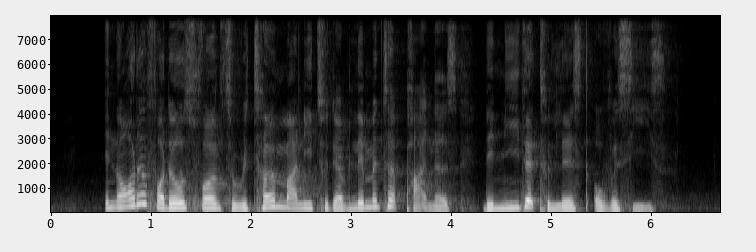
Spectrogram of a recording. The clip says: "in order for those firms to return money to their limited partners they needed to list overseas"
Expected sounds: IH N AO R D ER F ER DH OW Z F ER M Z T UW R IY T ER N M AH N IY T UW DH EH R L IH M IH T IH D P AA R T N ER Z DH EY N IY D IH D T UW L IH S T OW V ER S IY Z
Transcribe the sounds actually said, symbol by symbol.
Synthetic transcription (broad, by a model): IH N AO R D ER F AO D OW S F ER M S T UW R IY T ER N M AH N IY T UW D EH L IH M IH T IH D P AA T N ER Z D EY N IY D IH D T UW L IH S T OW V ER S IY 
